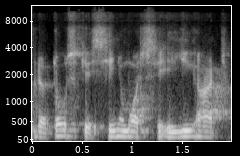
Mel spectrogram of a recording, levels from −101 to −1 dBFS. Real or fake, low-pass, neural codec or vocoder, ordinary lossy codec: fake; 9.9 kHz; vocoder, 22.05 kHz, 80 mel bands, WaveNeXt; Opus, 24 kbps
